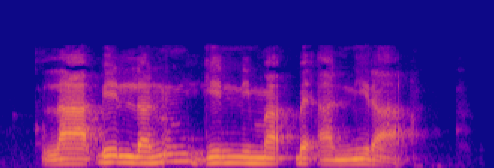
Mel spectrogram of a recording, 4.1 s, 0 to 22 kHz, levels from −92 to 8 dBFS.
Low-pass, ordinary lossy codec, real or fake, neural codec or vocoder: 7.2 kHz; MP3, 48 kbps; fake; codec, 16 kHz, 8 kbps, FunCodec, trained on Chinese and English, 25 frames a second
